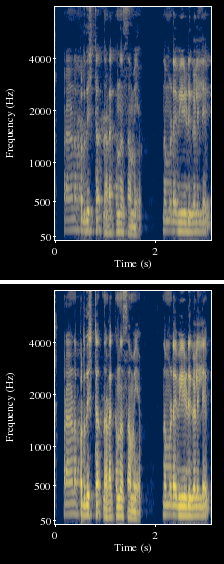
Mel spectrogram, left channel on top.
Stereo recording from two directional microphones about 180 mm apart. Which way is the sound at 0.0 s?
35° right (ahead or behind).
